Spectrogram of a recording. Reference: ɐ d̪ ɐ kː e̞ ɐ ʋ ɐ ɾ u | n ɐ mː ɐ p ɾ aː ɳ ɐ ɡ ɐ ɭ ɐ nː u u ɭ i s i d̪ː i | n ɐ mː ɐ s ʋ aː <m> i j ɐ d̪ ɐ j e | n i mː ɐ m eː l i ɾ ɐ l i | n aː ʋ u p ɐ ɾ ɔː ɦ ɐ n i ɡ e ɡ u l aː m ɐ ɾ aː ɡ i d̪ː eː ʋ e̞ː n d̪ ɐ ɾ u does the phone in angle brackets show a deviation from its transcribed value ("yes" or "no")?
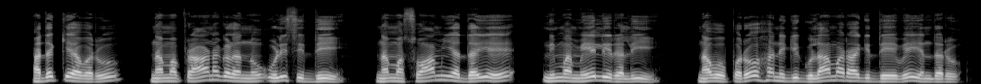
no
